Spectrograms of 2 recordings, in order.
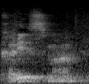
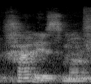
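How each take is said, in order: First: The stress is not on the first syllable. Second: The stress is on the first syllable. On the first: It is the English word for personal appeal. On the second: It is the Greek word for a spiritual gift.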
